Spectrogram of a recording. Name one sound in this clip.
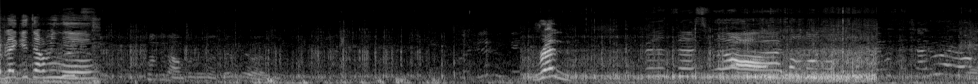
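A small wheeled cart rolls over asphalt.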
